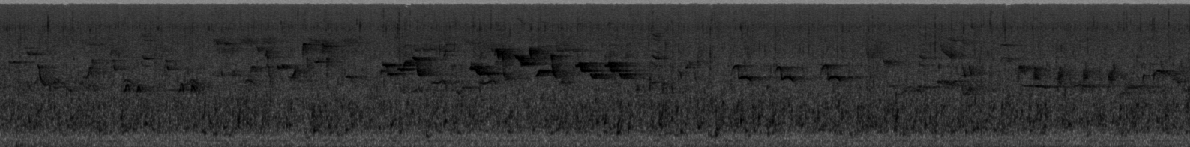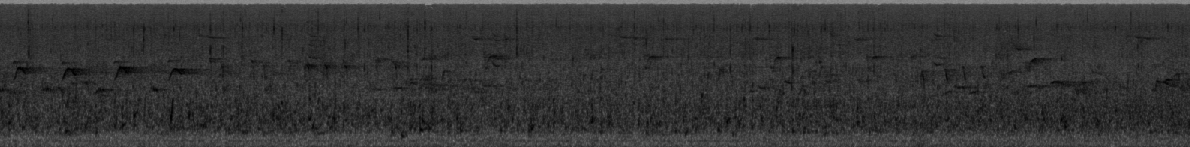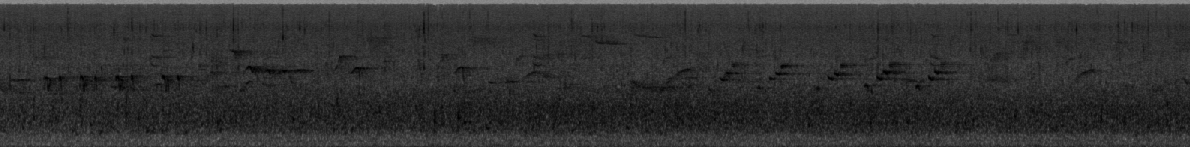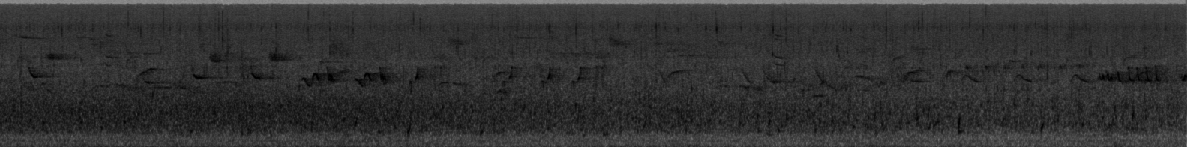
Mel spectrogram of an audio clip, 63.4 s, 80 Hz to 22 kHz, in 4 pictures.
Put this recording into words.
alluvial forest(softwood) with small stream and forest birds singing. Zoom H1 (XY stereo) in DIY blimp type fluffy windshield.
